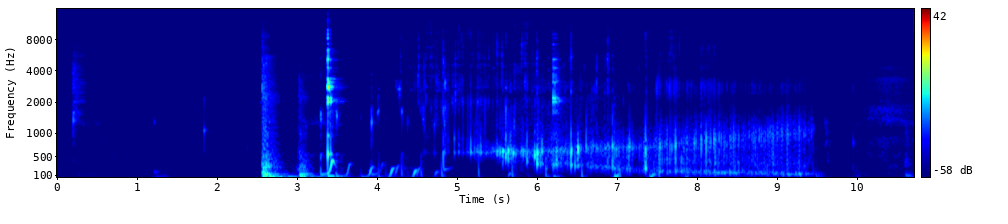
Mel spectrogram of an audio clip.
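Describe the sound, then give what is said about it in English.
After a moment of quiet, a couple of sharp knocks and clinks lead into several seconds of steady gurgling pour with a fizzy edge, as Oktoberfest beer fills mugs, then silence. “Let's get right into the fucking pour.”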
